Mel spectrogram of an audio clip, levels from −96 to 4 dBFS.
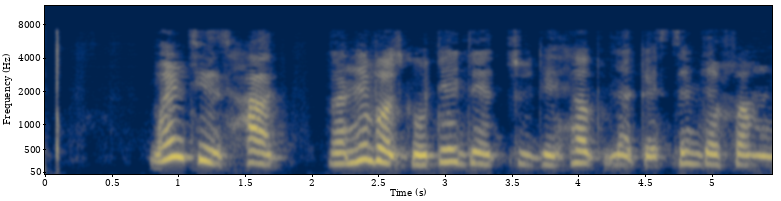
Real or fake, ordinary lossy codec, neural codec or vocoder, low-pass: fake; AAC, 32 kbps; codec, 16 kHz, 2 kbps, FreqCodec, larger model; 7.2 kHz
